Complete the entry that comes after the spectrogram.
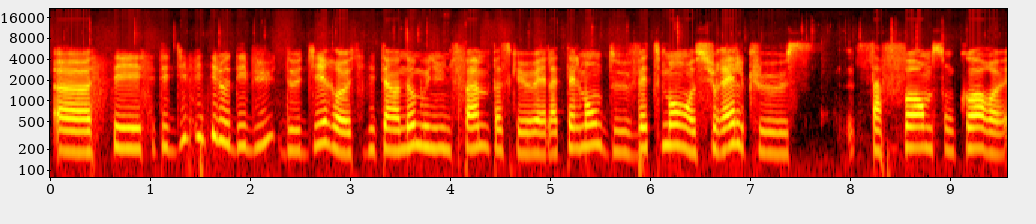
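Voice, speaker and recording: A woman's voice: mid-range voice, no room sound. A woman player hesitantly presenting her tabletop game character, with many fillers.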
